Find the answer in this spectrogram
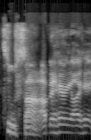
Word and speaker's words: Toussaint: It's Toussaint.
